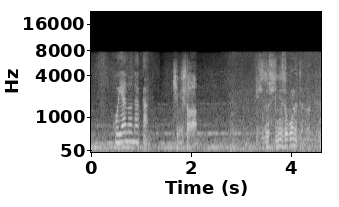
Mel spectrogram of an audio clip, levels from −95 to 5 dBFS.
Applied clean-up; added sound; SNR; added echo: none; Fire; 14 dB; none.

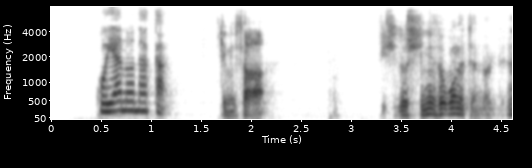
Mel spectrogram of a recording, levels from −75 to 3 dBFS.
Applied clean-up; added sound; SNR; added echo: neural mask model DeepFilterNet 3.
